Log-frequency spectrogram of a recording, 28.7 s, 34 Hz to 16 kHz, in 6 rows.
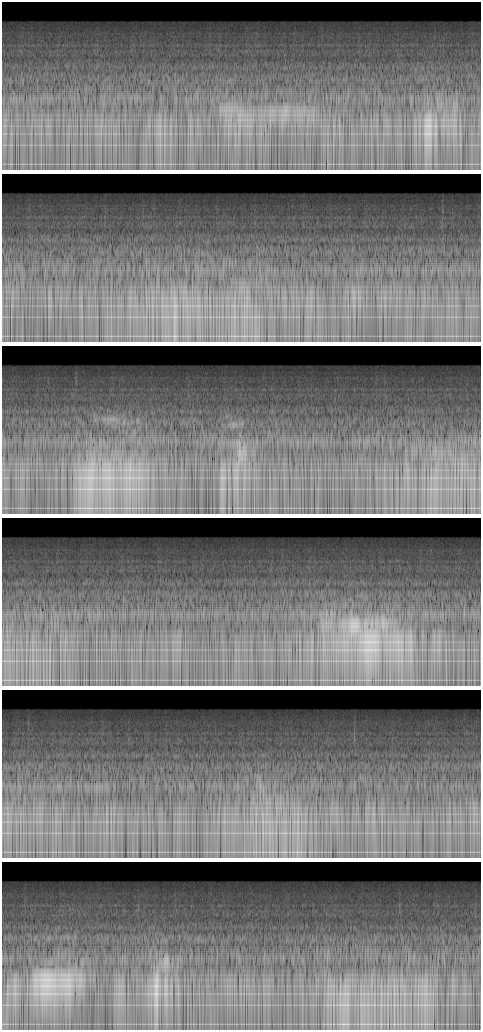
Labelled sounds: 10.4	11.0	humpback whale, 0.91 to 1.3 kHz

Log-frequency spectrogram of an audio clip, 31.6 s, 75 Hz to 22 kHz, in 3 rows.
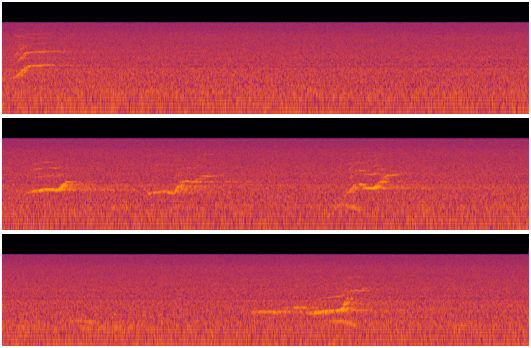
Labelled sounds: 0.3	1.2	humpback whale, 0.80 to 4.4 kHz
11.3	12.1	humpback whale, 0.80 to 2.4 kHz
14.1	15.0	humpback whale, 0.80 to 1.3 kHz
17.6	18.5	humpback whale, 0.80 to 1.6 kHz
27.6	28.4	humpback whale, 0.83 to 1.5 kHz

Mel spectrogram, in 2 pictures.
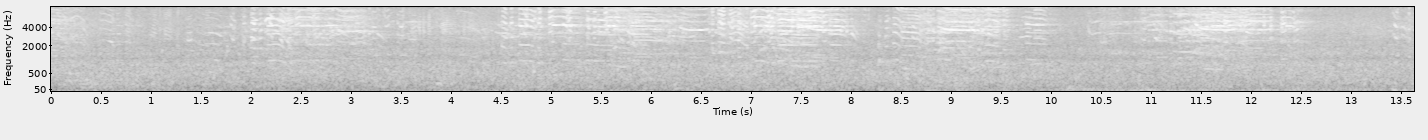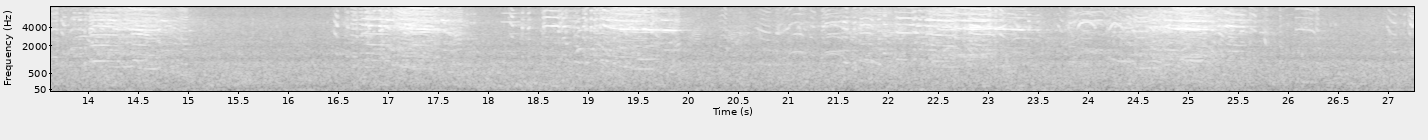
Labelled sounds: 1.5	3.3	Pacific white-sided dolphin, 2.0 to 7.6 kHz
3.6	3.9	Pacific white-sided dolphin, 4.8 to 5.0 kHz
4.5	6.7	Pacific white-sided dolphin, 1.8 to 7.9 kHz
7.0	10.1	Pacific white-sided dolphin, 0.88 to 8.0 kHz
10.6	12.6	Pacific white-sided dolphin, 1.4 to 8.0 kHz
13.8	14.9	Pacific white-sided dolphin, 2.0 to 7.7 kHz
16.6	17.8	Pacific white-sided dolphin, 1.7 to 7.8 kHz
18.1	20.0	Pacific white-sided dolphin, 3.2 to 7.5 kHz
21.2	25.7	Pacific white-sided dolphin, 0.81 to 8.0 kHz
26.1	26.4	Pacific white-sided dolphin, 3.2 to 7.5 kHz

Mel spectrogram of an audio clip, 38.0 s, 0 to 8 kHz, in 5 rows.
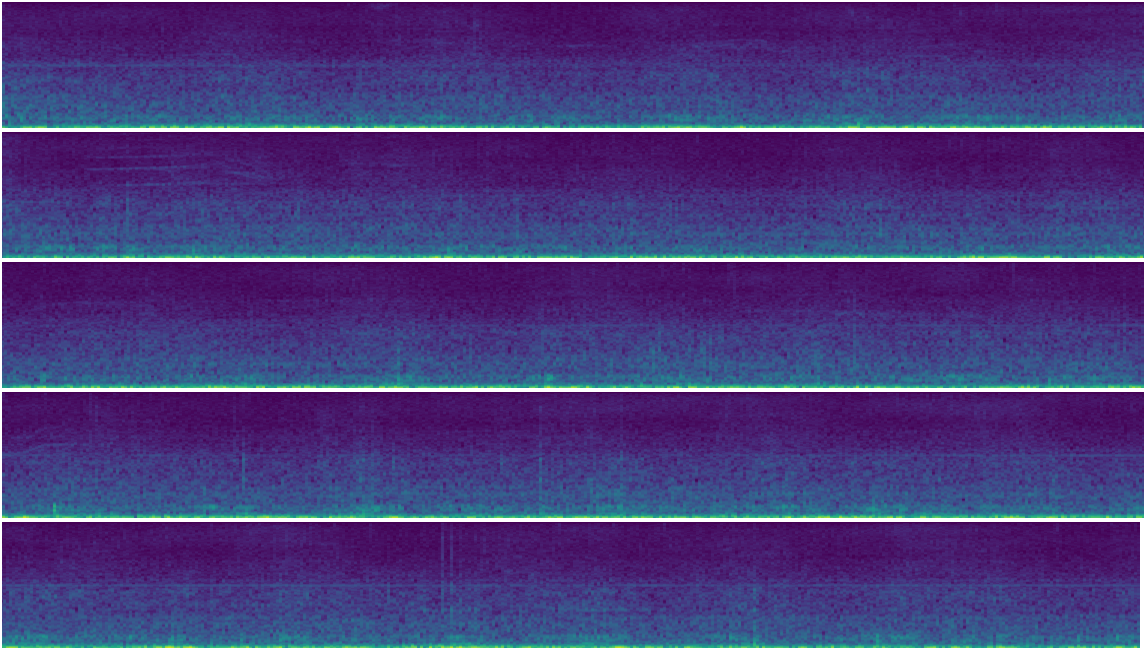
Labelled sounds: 8.1	9.4	killer whale, southern resident, 1.5 to 5.3 kHz
9.8	10.4	killer whale, southern resident, 2.5 to 4.8 kHz

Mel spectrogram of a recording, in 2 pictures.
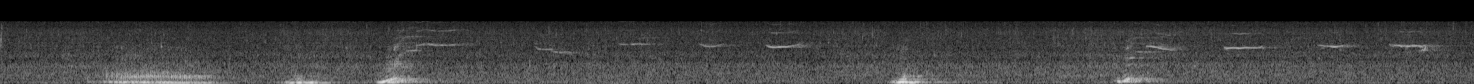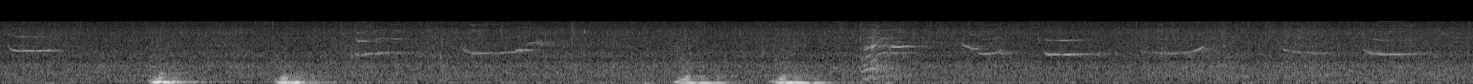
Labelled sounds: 4.0	4.7	humpback whale, 2.3 to 5.2 kHz
5.3	6.6	humpback whale, 1.5 to 2.6 kHz
7.0	8.1	humpback whale, 2.1 to 4.8 kHz
11.3	12.7	humpback whale, 1.7 to 4.3 kHz
13.1	14.4	humpback whale, 1.8 to 4.8 kHz
14.8	15.3	humpback whale, 1.7 to 4.0 kHz
18.2	20.3	humpback whale, 1.3 to 3.4 kHz
23.3	24.9	humpback whale, 1.5 to 2.7 kHz
25.2	26.9	humpback whale, 1.4 to 3.3 kHz
27.8	29.0	humpback whale, 1.5 to 7.8 kHz

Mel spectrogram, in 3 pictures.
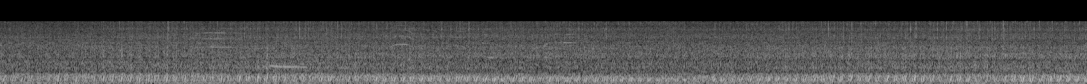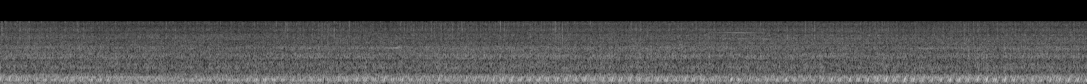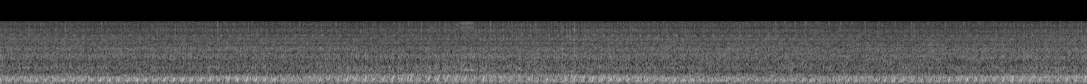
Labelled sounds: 1.8	3.2	killer whale, 0.60 to 5.3 kHz
3.8	5.0	killer whale, 1.1 to 6.6 kHz
5.4	5.8	killer whale, 2.1 to 4.4 kHz
14.3	15.0	killer whale, southern resident, 1.6 to 2.4 kHz
17.8	18.7	killer whale, 2.4 to 5.7 kHz
19.8	20.7	killer whale, 1.6 to 2.5 kHz
26.3	26.5	killer whale, southern resident, J pod, call S05, 3.0 to 8.0 kHz

